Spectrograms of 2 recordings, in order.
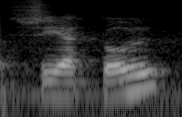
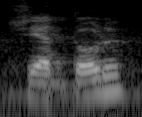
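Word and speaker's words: シアトル: There's a song on here called Seattle, which is awesome, or in Japanese you would pronounce it as Shiatoru. Shiatoru.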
